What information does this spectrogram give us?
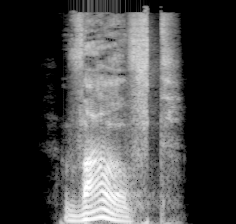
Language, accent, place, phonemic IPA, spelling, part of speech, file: German, Germany, Berlin, /vaʁft/, Warft, noun, De-Warft.ogg
- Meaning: synonym of Wurt (“man-made hill”)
